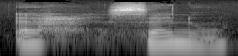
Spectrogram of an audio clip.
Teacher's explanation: سکون کے بعد سین، سین پر زور دیں گے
